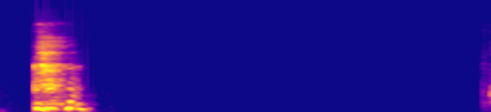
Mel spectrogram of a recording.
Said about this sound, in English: I am still coughing sometimes, but my big announcement is I'm feeling so much better week by week.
